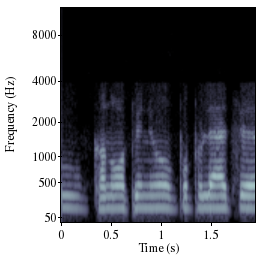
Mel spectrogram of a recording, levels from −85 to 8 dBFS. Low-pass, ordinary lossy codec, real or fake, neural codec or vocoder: 10.8 kHz; AAC, 64 kbps; real; none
